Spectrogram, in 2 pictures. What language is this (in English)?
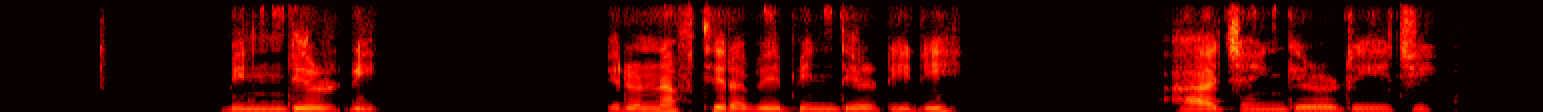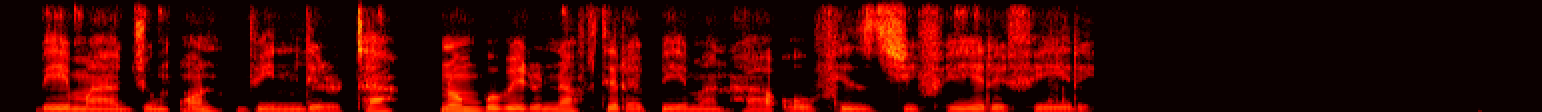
Fula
